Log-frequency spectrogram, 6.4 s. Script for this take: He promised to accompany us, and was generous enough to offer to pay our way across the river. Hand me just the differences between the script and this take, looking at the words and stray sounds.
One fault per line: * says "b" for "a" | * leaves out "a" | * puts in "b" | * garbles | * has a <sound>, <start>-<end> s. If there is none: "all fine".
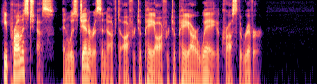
* leaves out "to accompany"
* puts in "offer to pay"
